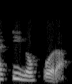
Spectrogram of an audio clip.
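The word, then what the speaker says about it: Ctenophora: नाम भी देखो ना, सेम सेम से, निडेरिया, टीनोफोरा, दोनों साथ साथ में स्टार्ट हो रहे हैं। एंड दोनों में सी आ रहा है, बट देखो दोनों में ही साइलेंट है, तो यहाँ पे भी एक कॉमन फीचर हो गया है ना।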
